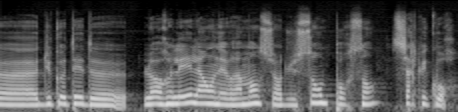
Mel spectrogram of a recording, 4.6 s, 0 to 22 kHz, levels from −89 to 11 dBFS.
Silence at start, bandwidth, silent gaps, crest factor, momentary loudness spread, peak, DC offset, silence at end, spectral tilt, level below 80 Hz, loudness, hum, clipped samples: 0 s; 14.5 kHz; none; 10 dB; 8 LU; 0 dBFS; under 0.1%; 0.05 s; -5.5 dB/octave; -38 dBFS; -12 LUFS; none; under 0.1%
